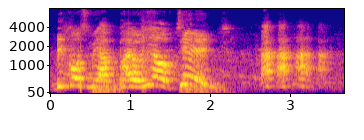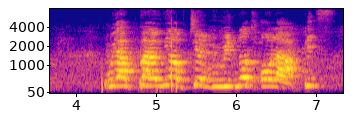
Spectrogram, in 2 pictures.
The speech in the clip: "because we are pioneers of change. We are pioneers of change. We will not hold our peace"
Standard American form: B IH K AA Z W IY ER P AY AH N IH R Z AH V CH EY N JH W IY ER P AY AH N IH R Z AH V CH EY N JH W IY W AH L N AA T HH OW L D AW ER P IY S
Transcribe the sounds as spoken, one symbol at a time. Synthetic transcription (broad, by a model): B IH K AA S W IY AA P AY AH N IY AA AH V CH EY N JH W IY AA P AY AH N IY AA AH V CH EY N JH W IY W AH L N AA T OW L AW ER P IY S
